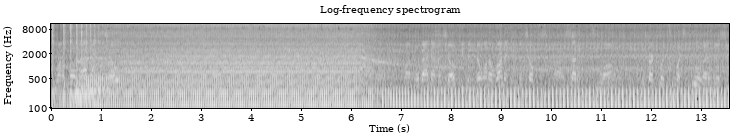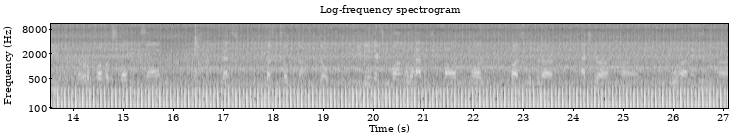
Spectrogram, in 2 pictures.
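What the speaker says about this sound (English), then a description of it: "if the mower's been maintained properly, it should start up fairly fast" A riding lawn mower engine cranks and catches, then settles into a steady, loud, close idle with a constant low drone and some rattly clatter.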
